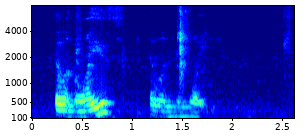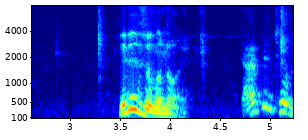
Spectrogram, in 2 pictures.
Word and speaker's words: Illinois: to point out that in california we call illinois illinois it is illinois i've been told it's illinois no no it's illinois as in illinois you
